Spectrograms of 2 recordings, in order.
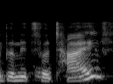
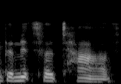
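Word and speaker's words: בְּמִצְוֺתָיו: for that is bemitzvotav we don't say the mitzvotive in her blessings right we say bemisphotav the way to think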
